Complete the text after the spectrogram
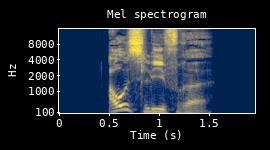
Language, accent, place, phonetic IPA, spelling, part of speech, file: German, Germany, Berlin, [ˈaʊ̯sˌliːfʁə], ausliefre, verb, De-ausliefre.ogg
- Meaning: inflection of ausliefern: 1. first-person singular dependent present 2. first/third-person singular dependent subjunctive I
